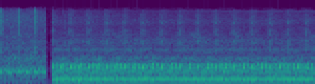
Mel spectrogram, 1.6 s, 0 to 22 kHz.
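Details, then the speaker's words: 1995 Mazda Astina (automatic) project car, engine running: light fast top-end tick over steady hum; owner suspects cam lifters not getting enough oil at the top of the engine, oil looks clean, no smoke. "we've got this tick and this will be the cam lifters not getting enough oil at the top of the engine"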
